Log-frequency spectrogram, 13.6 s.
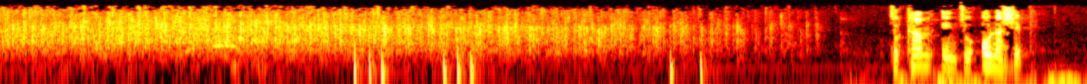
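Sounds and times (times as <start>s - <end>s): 
crowd clapping: 0.0s - 10.5s
deep booming thumps: 4.4s - 4.8s, 5.6s - 6.0s
speech: 11.2s - 13.0s.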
